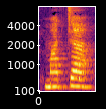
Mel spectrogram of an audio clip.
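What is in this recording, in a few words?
Santali female hammock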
